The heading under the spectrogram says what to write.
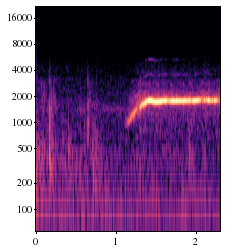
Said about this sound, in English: Well, can you whistle yourself? You mean like this?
